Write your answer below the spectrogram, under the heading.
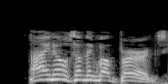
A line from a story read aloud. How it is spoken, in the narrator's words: snapped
